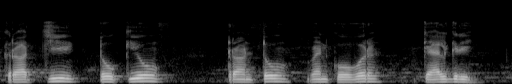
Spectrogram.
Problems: background sounds at intervals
